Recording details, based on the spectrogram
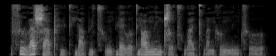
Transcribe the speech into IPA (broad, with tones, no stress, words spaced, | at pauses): sɹ̩˥˩lä˥ ʂä˧˥pʰy˧˥ t̪ʰjä˨˩py˥˩t͡sʰʊ˧˥ŋpɥɛ˥˩ lɤ˧˥t̪jɑ˥ʊ̯n̪i˥˩n ʈ͡ʂɤ˧˥ t͡sʰwa˧˥ɪ̯ t̪ʰwa˨˩nxɤ˥˩ŋ n̪i˧˥ŋt͡sʰɤ˨˩˦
